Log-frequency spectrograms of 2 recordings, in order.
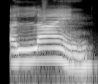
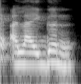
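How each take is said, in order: First: अलाइन with silent g; correct pronunciation. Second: अलाइगन with a hard g before n; children's misreading. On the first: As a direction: go straight to n in अलाइन. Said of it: "जी को हमने". (ग चुप रखकर अलाइन) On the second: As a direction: sound the g in अलाइगन. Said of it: "कुछ बच्चे पढ़ेंगे". (ग बोलकर अलाइगन) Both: Shown as a demonstration.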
